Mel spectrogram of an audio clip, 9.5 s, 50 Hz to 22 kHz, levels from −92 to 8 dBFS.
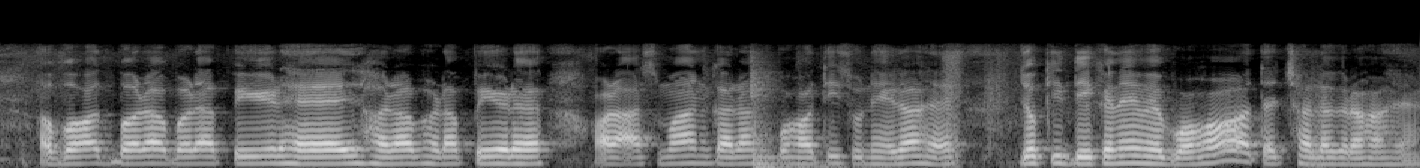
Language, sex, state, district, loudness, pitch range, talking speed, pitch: Hindi, male, Chhattisgarh, Bastar, -15 LUFS, 155-165 Hz, 175 wpm, 160 Hz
